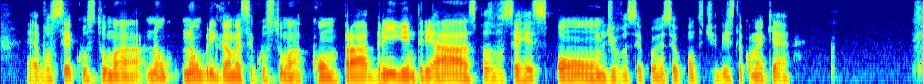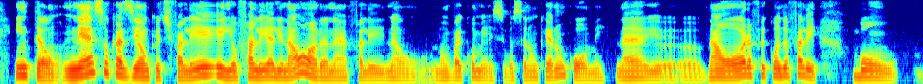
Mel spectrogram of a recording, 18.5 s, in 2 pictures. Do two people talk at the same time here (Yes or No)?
No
